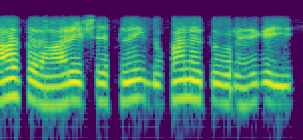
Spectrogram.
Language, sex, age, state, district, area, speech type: Hindi, male, 18-30, Uttar Pradesh, Mau, rural, conversation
